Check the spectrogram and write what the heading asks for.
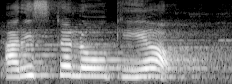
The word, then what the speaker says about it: Aristolochia: Aristolochia. See the pronunciation? Aristolochia.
